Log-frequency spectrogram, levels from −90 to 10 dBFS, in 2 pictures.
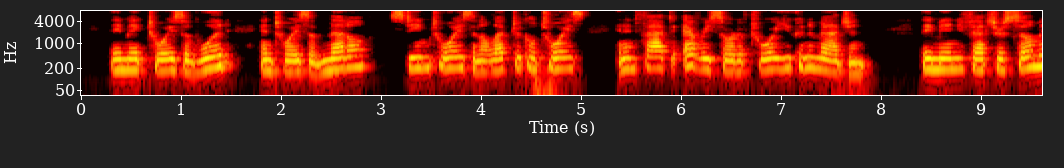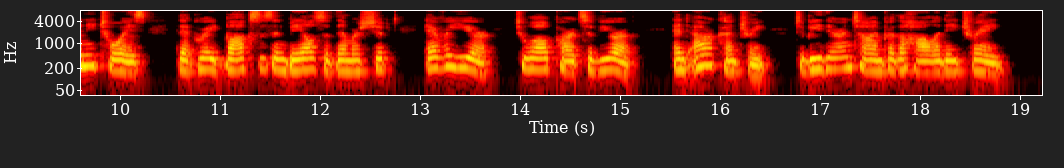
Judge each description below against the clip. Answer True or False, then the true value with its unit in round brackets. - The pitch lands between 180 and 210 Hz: True (185 Hz)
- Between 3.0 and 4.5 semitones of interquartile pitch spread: False (2.4 semitones)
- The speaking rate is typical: True (180 wpm)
